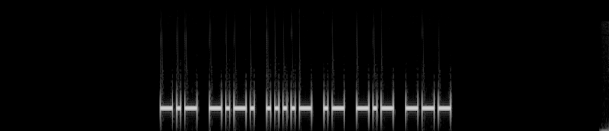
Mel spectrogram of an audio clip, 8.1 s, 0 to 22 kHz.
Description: Morse code, heard as a keyed tone, about 22 wpm, 700 Hz. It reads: KC4AKO
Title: USA Call Signs - 6 Characters - 22wpm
